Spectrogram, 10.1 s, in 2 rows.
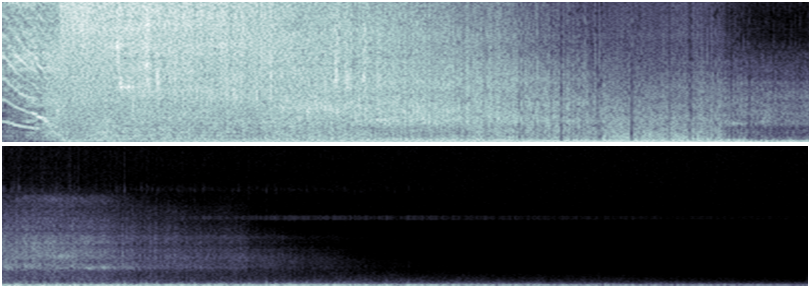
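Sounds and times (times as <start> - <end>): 
anime skill explosion: 0.0 - 7.0.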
